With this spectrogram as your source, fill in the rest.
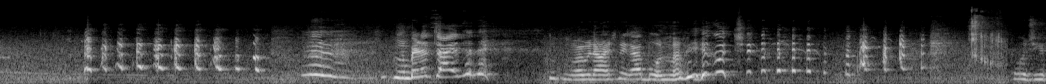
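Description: A woman laughs hard and close by, in rapid bursts.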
